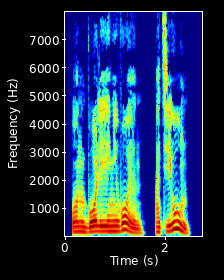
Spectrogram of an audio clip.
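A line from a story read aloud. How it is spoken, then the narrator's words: Angry mutter. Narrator (Russian): сердито пробормотал Ольг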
